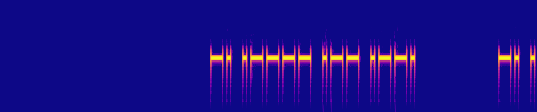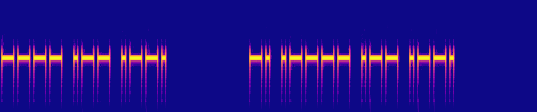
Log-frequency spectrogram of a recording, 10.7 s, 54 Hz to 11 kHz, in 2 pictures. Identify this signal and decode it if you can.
Morse code, heard as a keyed tone, about 30 wpm, 700 Hz. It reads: N1WP N1WP N1WP
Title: USA Call Signs - 4 Characters - Repeated 3x - 30wpm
